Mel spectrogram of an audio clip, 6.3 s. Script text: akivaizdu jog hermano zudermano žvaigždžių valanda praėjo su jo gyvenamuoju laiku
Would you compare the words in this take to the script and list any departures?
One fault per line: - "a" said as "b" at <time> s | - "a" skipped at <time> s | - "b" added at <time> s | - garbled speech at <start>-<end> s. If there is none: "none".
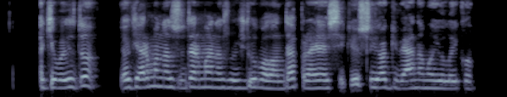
- "sykiu" added at 4.2 s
